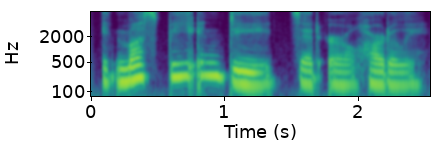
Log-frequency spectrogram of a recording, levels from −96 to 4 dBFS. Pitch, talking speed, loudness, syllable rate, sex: 175 Hz, 165 wpm, -19 LUFS, 4.9 syllables/s, female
